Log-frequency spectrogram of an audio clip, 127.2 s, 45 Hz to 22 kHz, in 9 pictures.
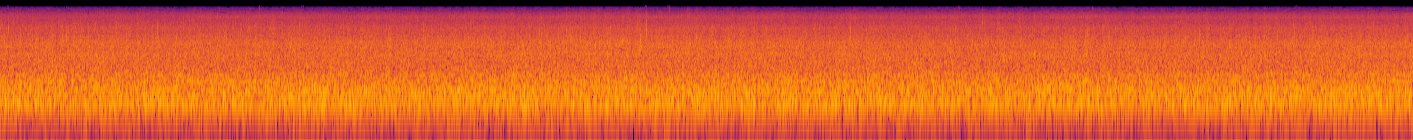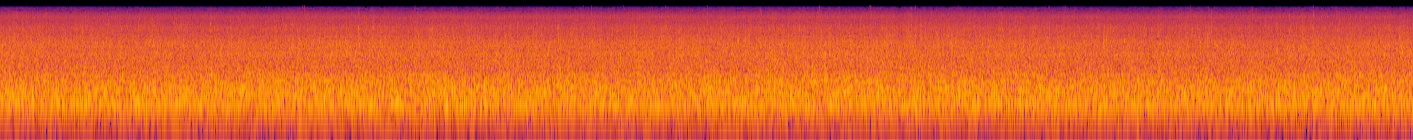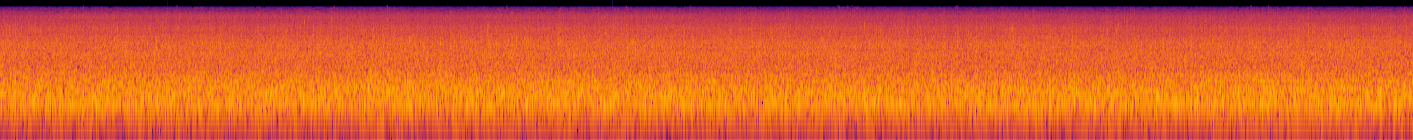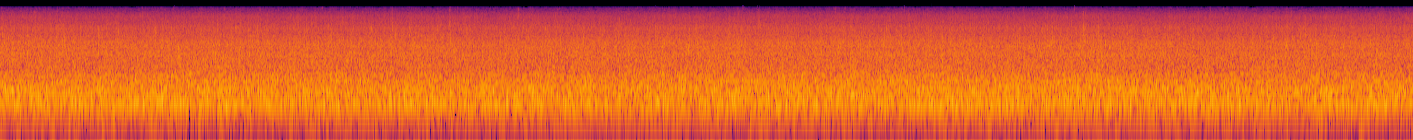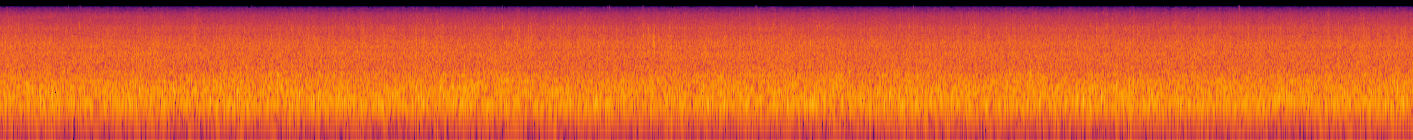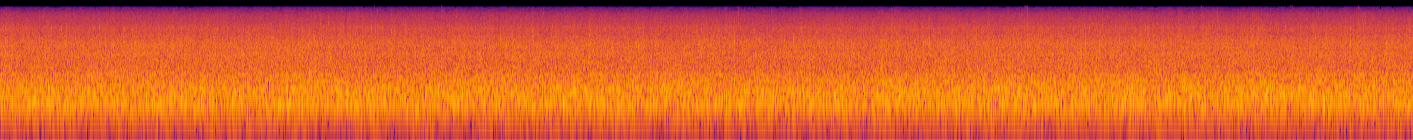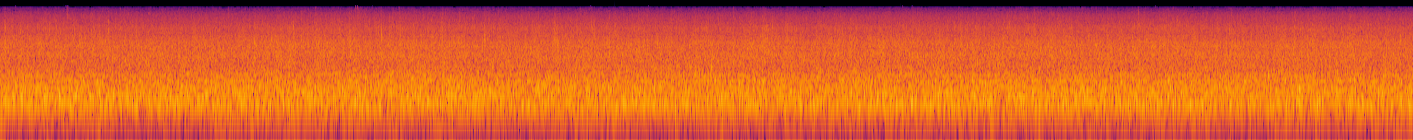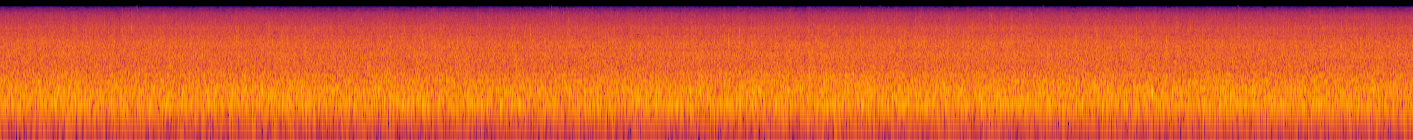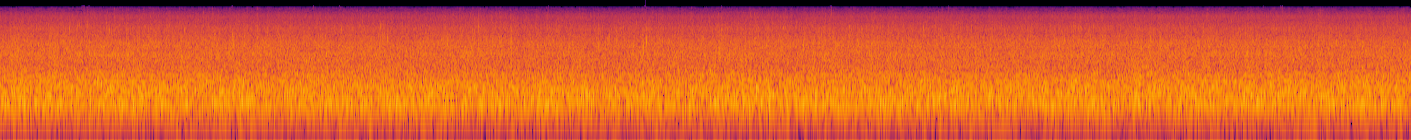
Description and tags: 20110804 river.close.18
close take of a stream. Recorded near Brieva de Cameros (Logrono, Spain). Shure WL183, Fel Preamp, PCM M10 recorder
